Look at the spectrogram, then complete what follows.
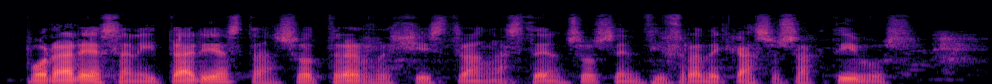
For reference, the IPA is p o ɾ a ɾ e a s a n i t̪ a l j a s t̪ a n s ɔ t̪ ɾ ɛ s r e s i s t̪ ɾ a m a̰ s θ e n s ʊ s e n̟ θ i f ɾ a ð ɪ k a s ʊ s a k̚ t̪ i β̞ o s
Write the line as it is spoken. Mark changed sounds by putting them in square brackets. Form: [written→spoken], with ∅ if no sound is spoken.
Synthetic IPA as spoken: p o ɾ a ɾ e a s a n i t̪ a [l→ɾ] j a s t̪ a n s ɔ t̪ ɾ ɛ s r e [s→ʃ] i s t̪ ɾ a [m→ŋ] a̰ s θ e n s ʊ s e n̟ θ i f ɾ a ð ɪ k a s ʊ s a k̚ t̪ i β̞ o s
